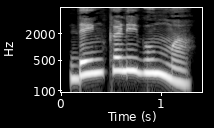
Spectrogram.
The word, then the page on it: ಡೆಂಕಣಿಗುಮ್ಮ: Kannada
